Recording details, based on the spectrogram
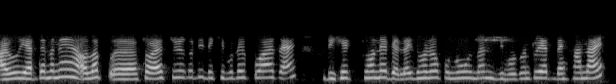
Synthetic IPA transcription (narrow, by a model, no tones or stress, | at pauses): aɹuijatɛmanɛɔlɔp̚sɹɔjasiɹikotidekʰibɔlojpʊwazaj | bixek̚dʱɔɹɔnɛbɛlɛɡ̚dʱɔɹɔnɔɹkʊnʊimanzibɔzɔntʊjat̚dɛkʰanaj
